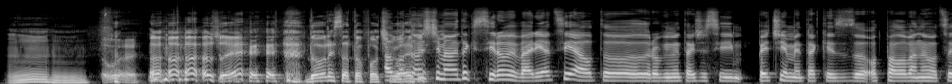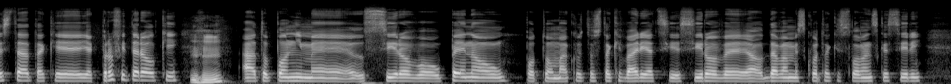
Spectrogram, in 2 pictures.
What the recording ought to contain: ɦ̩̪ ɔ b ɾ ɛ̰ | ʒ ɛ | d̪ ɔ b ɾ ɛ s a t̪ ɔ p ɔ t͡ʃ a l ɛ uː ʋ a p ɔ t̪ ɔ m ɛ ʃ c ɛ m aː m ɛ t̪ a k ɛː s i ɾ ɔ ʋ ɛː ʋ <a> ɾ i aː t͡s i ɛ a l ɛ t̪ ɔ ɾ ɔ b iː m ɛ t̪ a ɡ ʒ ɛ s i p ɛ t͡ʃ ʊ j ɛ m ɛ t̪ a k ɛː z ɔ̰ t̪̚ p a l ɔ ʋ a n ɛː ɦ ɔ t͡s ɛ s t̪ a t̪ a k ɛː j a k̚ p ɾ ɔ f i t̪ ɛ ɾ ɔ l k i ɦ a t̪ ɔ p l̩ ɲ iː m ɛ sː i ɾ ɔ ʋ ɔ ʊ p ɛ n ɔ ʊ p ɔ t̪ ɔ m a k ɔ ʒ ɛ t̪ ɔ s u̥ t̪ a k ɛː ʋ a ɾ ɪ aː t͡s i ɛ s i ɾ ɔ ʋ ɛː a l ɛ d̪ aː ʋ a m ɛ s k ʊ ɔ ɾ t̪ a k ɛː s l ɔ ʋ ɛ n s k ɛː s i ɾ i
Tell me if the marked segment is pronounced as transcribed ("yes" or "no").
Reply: yes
